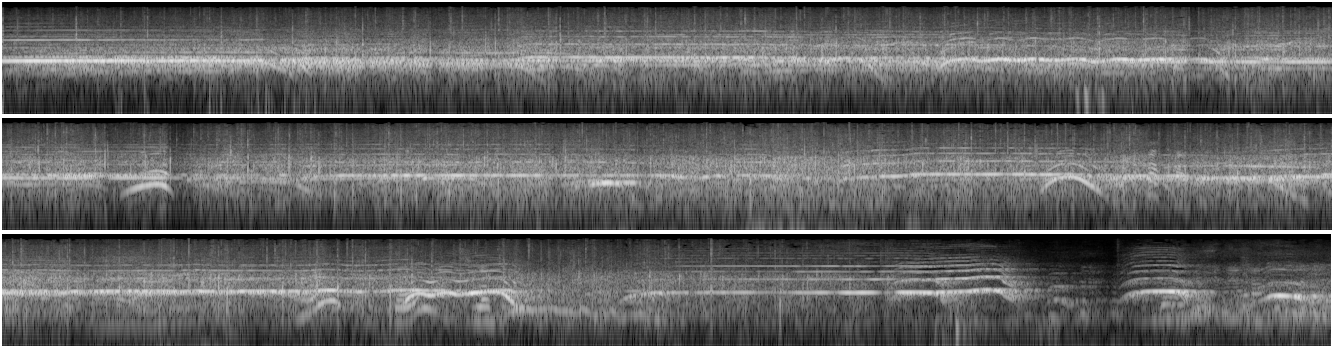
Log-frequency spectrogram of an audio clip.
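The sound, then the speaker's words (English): Applause, cheering and woohooing from a Newcastle comedy audience welcoming a comedian, a dense, steady wash of clapping and whoops that holds loud for most of the stretch and turns more broken near the end. “Please put your hands together and make extraordinary Geordie woohooing noises for Sammy Dobson!”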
